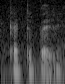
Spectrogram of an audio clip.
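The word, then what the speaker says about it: kartupeļi: इनपेट कापली हां कापली सो आई वास pronouncing you wrong the whole time carpet it's like कारपेक्स different स्लैंड या बट यू से कार्टेली कार्तुपेली वाओ तो मैं तब से गलत बोलता कार्टिली ओके हम बोलते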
